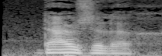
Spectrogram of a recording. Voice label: "duizelig", Dutch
